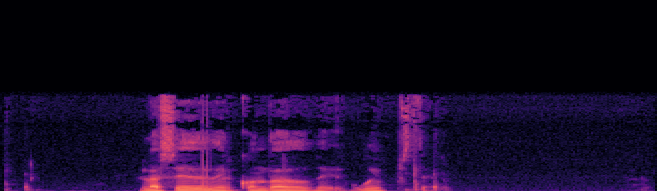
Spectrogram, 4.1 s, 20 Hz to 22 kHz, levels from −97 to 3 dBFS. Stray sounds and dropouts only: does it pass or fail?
pass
